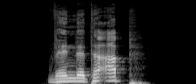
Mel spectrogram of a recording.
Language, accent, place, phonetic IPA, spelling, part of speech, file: German, Germany, Berlin, [ˌvɛndətə ˈap], wendete ab, verb, De-wendete ab.ogg
- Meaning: inflection of abwenden: 1. first/third-person singular preterite 2. first/third-person singular subjunctive II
